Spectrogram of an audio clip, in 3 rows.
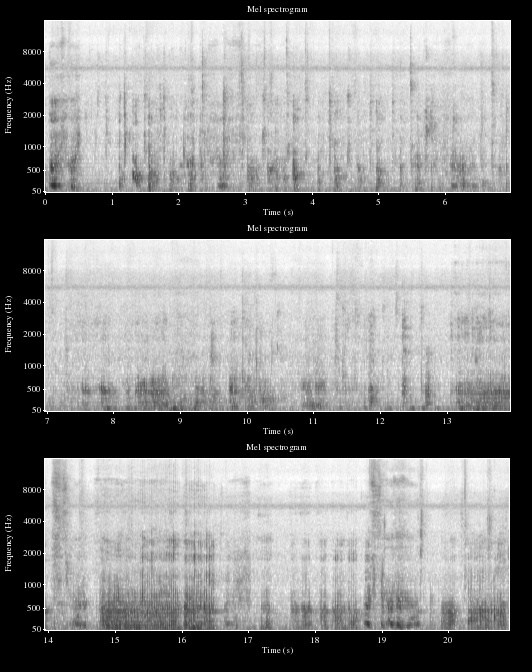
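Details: French Bulldog mother Ume (5) and daughter Roku (4) eating peaches from Fukushima indoors; loud, rough nasal snorts and grunty huffs in bursts, mixed with rapid chewing and slurping clicks.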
